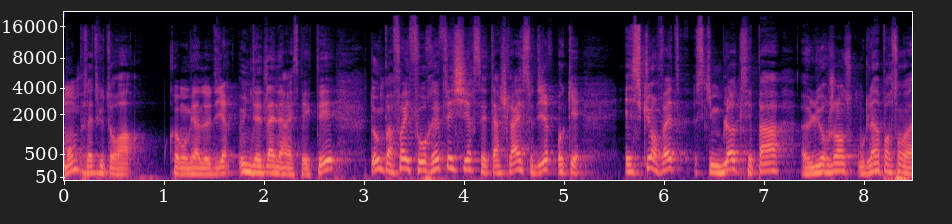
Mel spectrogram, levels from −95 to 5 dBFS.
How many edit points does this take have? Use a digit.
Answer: 0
